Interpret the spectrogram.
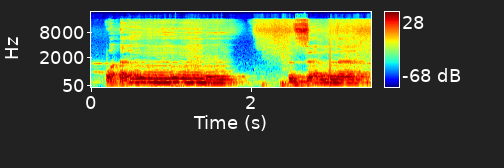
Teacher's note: Ketika ada huruf nun bertemu za, maka za-nya itu dipantulkan, didengungkan, ditahan 2 ketukan.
